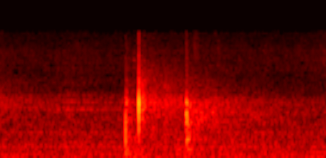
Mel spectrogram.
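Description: Billiard balls clack together on a pool table.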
